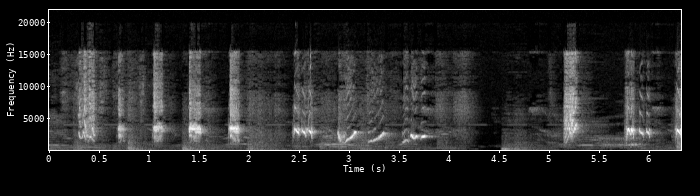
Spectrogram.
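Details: Greater green leafbird singing to incite a rival to display and fight: scattered bright whistles and quick upward-slurred notes, separated by dull low knocks and a short silent gap.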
